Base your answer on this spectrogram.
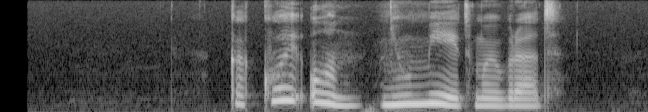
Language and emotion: Russian, sad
